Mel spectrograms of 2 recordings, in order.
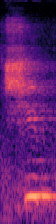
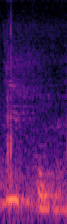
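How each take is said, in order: First: The first consonant sounds like 'ch'. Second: The first consonant sounds like plain 't'. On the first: This is how people in Minas say it. "aqui em Minas a gente fala" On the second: This is how it is said elsewhere in Brazil. "Com esse t"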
